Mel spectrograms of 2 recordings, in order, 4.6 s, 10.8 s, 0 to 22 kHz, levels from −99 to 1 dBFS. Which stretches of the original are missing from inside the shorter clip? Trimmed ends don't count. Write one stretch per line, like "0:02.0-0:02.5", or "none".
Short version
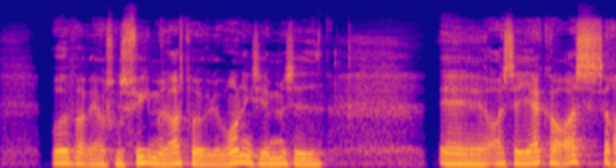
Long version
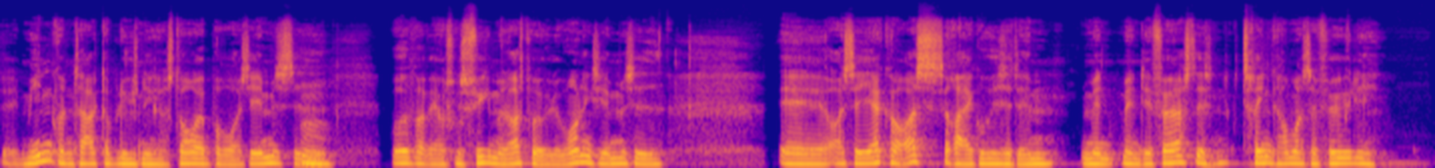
none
